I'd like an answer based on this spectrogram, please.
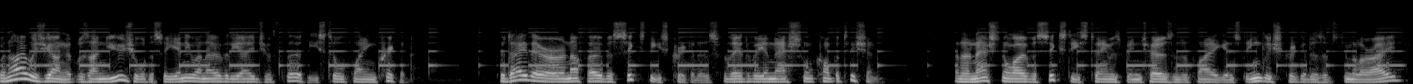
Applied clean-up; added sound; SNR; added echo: neural mask model RNNoise.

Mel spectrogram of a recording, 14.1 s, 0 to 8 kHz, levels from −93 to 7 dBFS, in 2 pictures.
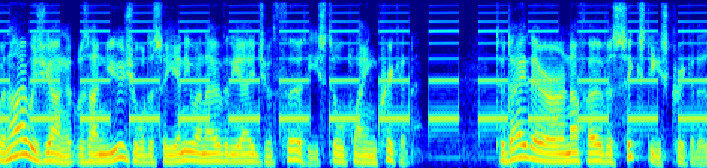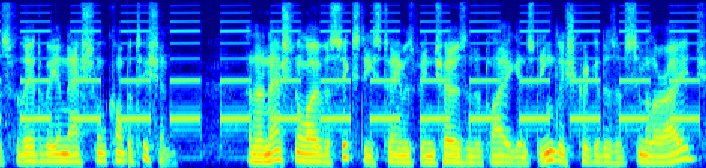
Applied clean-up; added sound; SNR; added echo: none; Alarm; 12 dB; none.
